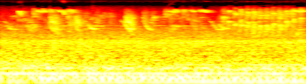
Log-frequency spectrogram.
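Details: A Scarlet honeyeater resting in an aviary gives quick, thin, high-pitched chirps that slide downward, several in rapid succession, over a steady low hum.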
